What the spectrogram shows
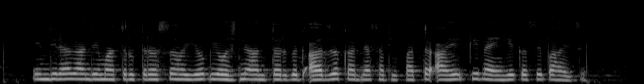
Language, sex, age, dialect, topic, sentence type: Marathi, female, 18-24, Standard Marathi, banking, question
